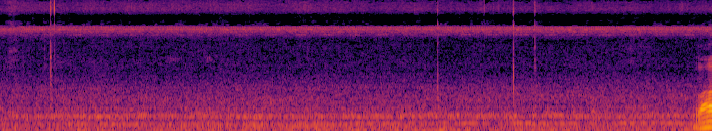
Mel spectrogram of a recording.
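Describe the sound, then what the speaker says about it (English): A mass of honey bees hums steadily inside a hive box during late-summer colony work, a continuous close drone with a brief louder rustle near the end. "There's a lot of bees in there."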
